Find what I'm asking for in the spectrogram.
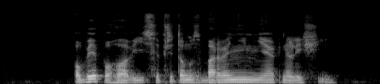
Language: Czech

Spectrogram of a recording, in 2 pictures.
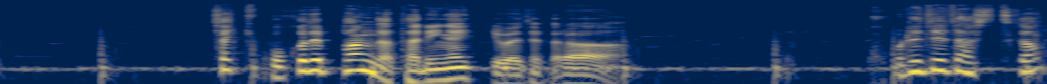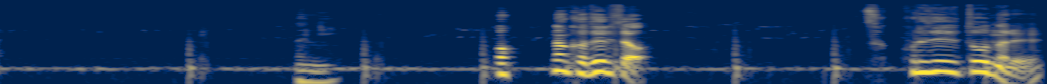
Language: Japanese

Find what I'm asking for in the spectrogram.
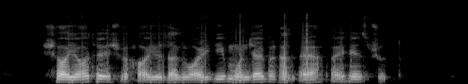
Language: Persian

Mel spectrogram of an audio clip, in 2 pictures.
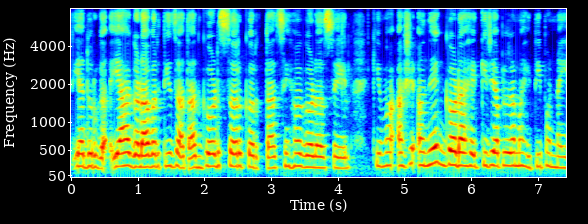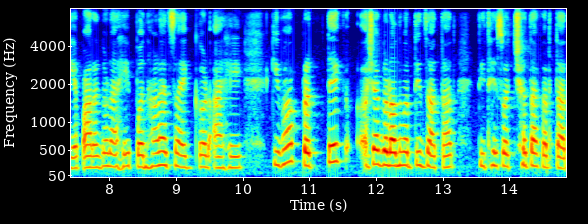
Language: Marathi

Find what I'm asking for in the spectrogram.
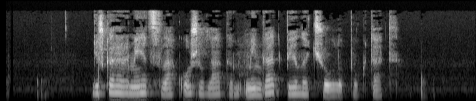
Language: Mari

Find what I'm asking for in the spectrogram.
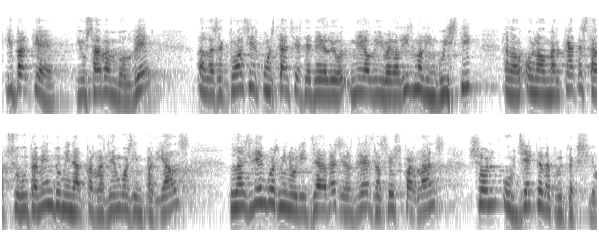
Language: Catalan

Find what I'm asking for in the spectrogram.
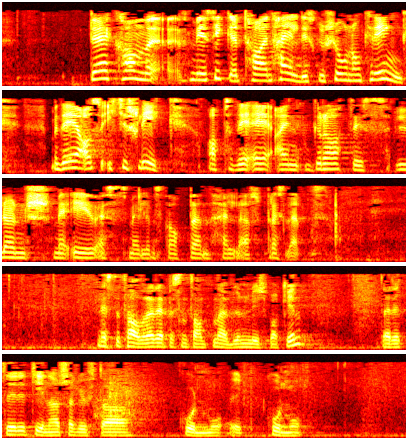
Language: Norwegian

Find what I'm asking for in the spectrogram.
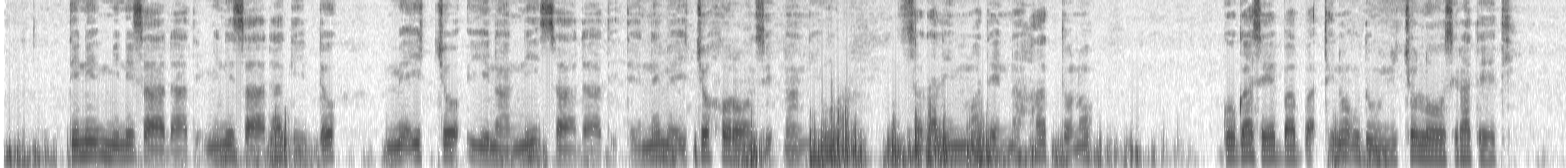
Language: Sidamo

